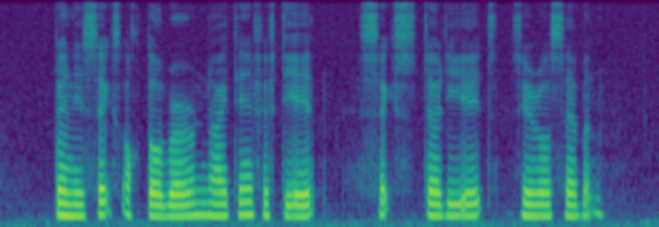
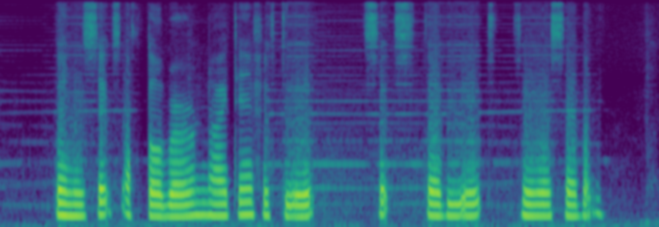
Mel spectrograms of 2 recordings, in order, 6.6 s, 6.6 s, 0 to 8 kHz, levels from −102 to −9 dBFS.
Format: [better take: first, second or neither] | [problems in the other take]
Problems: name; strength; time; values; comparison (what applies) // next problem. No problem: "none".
first | noise reduction (neural separator model SepFormer DNS4)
